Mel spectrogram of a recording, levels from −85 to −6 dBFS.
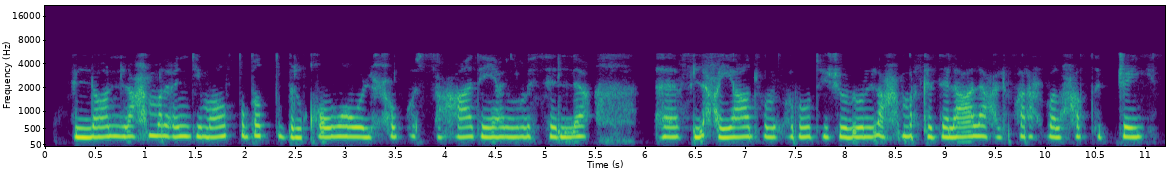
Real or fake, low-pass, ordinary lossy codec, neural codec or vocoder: real; 5.4 kHz; MP3, 48 kbps; none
